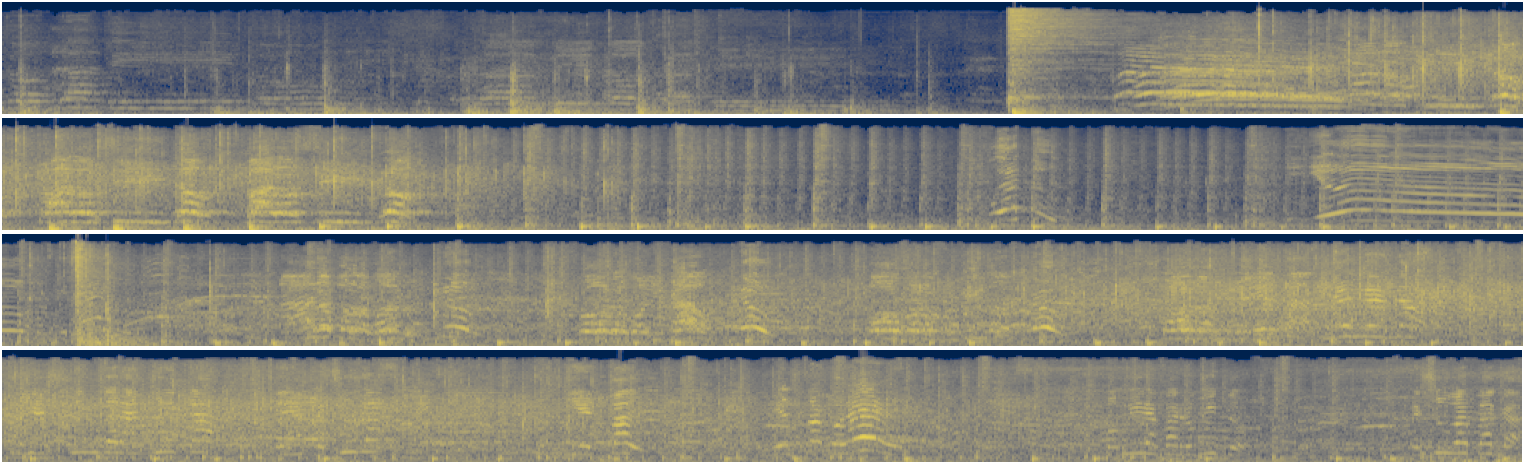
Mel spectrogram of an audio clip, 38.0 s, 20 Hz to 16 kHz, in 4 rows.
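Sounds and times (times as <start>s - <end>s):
bass drum and snare rhythm: 0.0s - 38.0s
sharp drum hit: 6.3s - 7.6s, 19.3s - 20.8s
voices shouting and chanting: 6.9s - 12.2s, 17.6s - 38.0s.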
